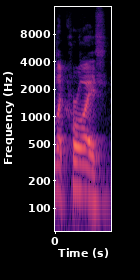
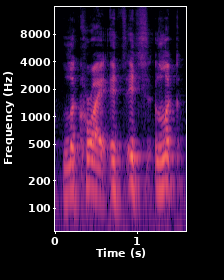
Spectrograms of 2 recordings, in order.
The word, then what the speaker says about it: LaCroix: This is a weird, it's somebody mentioned LaCroix.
